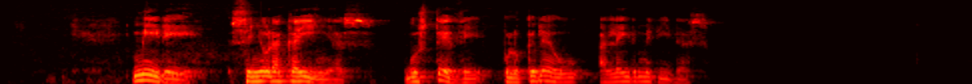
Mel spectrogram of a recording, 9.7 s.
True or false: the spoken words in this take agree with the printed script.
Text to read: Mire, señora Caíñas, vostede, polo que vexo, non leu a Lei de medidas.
false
